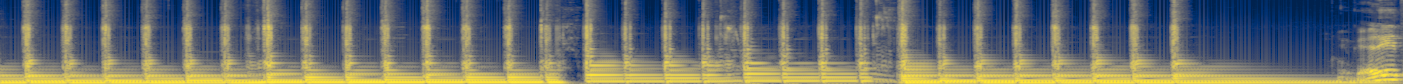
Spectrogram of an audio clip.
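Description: Guitar plays the pre-chorus of a song as a tutorial demonstration, with steady repeated strummed chords across the whole stretch and a brief break midway, played alone without talk.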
